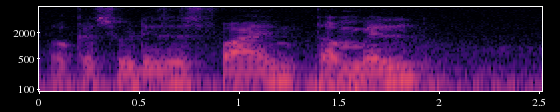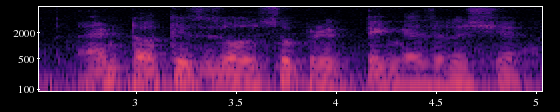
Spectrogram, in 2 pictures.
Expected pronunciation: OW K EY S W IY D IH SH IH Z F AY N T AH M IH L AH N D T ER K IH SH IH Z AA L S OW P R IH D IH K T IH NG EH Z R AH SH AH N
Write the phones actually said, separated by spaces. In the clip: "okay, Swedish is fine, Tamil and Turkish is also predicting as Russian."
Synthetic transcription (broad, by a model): OW K EY S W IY D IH S IH Z F AY N T AH M IH L AH N D T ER K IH S IH Z AA L S OW P R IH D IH K T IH NG EH Z R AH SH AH N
